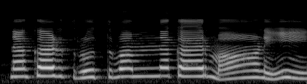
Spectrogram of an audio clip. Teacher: కర్మాణిలో అనాది నాలుకని పైనంగడికి తగిలిస్తే అనా పడుతుంది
